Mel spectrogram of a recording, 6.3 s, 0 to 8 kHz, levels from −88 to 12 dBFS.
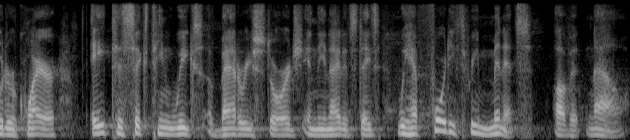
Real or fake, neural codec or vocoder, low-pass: real; none; 7.2 kHz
